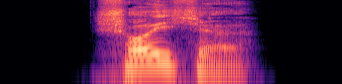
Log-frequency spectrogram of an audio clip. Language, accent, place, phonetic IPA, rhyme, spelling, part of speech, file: German, Germany, Berlin, [ˈʃɔɪ̯çə], -ɔɪ̯çə, scheuche, verb, De-scheuche.ogg
- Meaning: inflection of scheuchen: 1. first-person singular present 2. first/third-person singular subjunctive I 3. singular imperative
